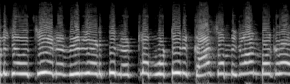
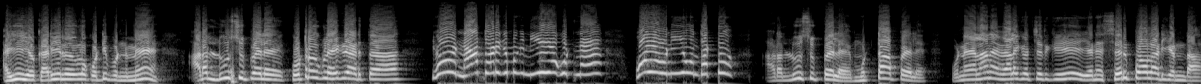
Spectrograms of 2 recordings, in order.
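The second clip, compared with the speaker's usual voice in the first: deep gruff animal voice; 12 semitones lower than usual. Acted. Voiced animal scolding helper.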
